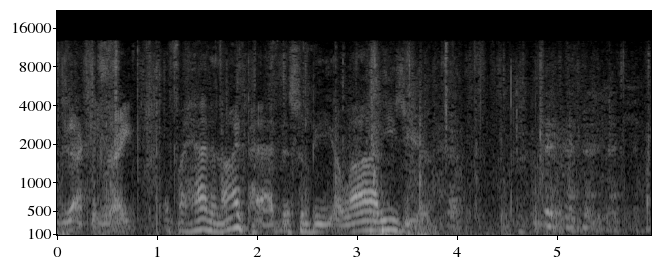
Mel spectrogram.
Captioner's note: laughter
